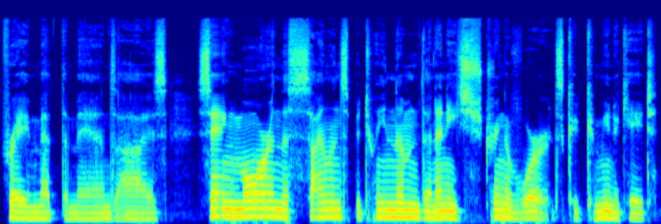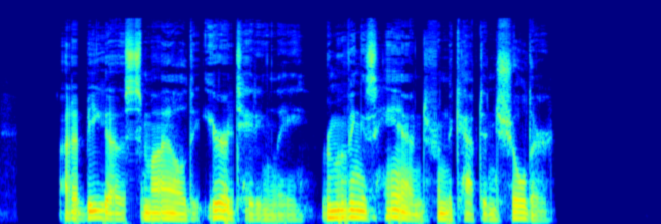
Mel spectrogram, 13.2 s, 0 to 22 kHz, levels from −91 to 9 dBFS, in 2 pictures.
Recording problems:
choppy; very; from 1.5 to 3 s, at 4.5 s and from 7 to 11 s; 12% of the speech affected

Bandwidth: 15.5 kHz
